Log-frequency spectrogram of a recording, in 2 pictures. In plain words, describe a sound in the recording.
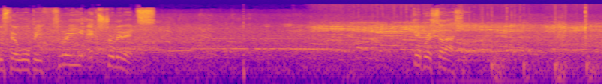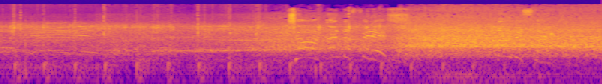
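A large crowd murmurs and chants throughout.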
